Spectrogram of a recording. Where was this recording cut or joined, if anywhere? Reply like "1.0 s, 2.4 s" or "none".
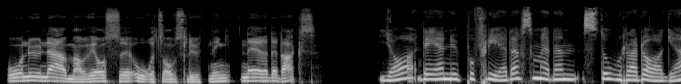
none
